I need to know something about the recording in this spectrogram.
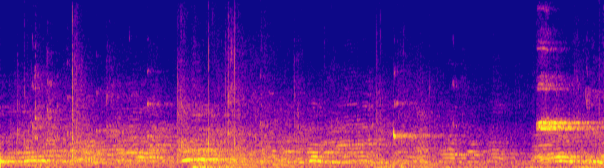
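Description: Sound of a live basketball game in a gym: a basketball bouncing on the hardwood court, with players and spectators calling out, echoing in the hall.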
